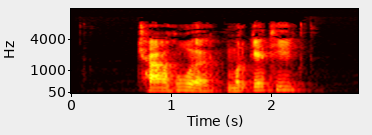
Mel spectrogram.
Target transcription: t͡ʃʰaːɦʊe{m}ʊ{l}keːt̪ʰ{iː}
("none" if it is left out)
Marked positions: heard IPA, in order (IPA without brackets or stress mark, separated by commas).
m, ɾ, iː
